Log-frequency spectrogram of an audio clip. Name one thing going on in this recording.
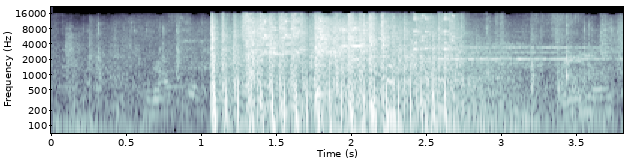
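Rapid gunfire rattles in a loud burst.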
